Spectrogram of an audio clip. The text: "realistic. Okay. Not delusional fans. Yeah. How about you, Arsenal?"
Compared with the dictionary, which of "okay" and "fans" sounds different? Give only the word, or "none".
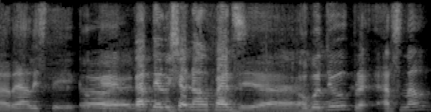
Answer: fans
